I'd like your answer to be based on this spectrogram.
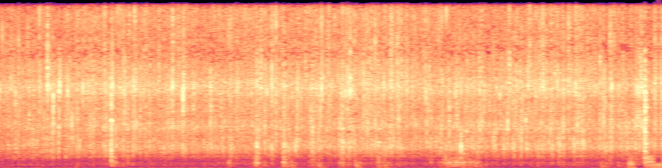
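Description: Potato galette mixture with curry frying in a pan inside a camping car, a steady close sizzle and crackle running throughout with faint scraping of a spoon, no voices.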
